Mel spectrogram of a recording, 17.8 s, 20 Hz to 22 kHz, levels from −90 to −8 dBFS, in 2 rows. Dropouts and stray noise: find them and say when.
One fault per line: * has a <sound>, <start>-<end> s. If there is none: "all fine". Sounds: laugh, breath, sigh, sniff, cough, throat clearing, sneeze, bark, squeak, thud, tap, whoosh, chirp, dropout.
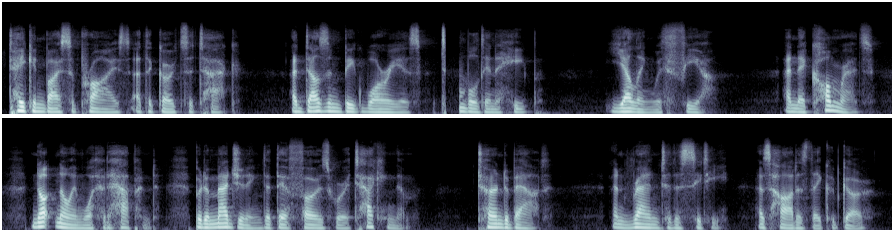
* has a dropout, 4.4-4.6 s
